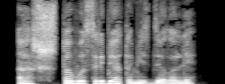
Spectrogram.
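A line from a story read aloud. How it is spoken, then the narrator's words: Frightened girl's question. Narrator (Russian): испуганно спросила девушка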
